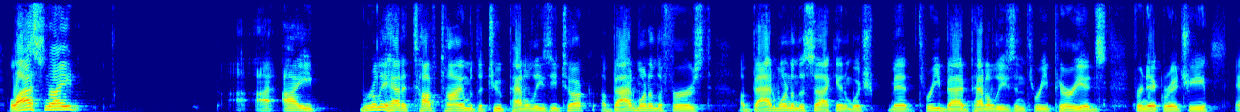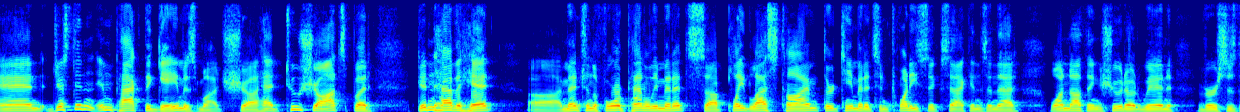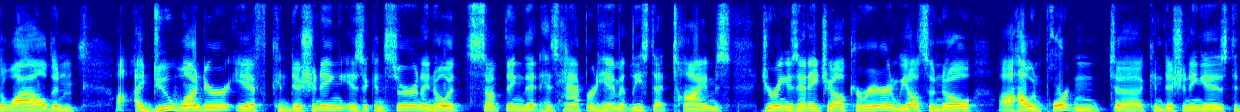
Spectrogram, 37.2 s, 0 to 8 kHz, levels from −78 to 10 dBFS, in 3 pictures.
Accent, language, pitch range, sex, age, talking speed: American, English, 125-150 Hz, male, 50-69, 185 wpm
